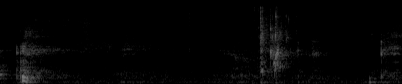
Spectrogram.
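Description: Faint scrape of a 3D-printed plastic single-edge razor cutting two days' stubble, with one short stroke about two-thirds of the way in.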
